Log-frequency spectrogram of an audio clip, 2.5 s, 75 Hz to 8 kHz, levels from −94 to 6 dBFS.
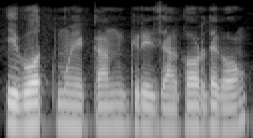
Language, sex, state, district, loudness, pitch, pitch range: Chakma, male, Tripura, Unakoti, -20 LUFS, 115 Hz, 110-120 Hz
